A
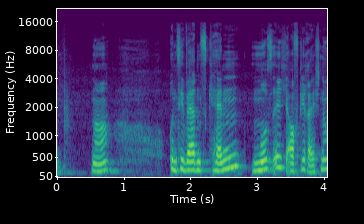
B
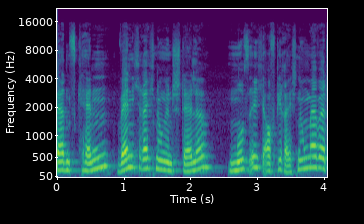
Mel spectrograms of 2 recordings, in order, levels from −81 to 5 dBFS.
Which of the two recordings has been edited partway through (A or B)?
A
